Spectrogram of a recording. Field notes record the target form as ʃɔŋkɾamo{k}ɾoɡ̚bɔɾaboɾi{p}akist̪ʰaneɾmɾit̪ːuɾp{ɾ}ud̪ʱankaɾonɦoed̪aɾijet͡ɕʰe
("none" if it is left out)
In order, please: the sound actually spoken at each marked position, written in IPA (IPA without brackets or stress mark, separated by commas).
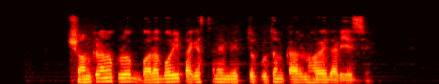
k, p, ɾ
